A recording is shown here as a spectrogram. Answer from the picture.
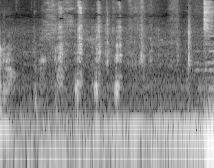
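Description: Low steady hum of a car cabin with the car stopped in traffic, with a few faint ticks.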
